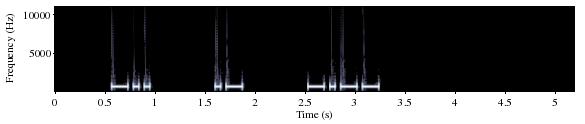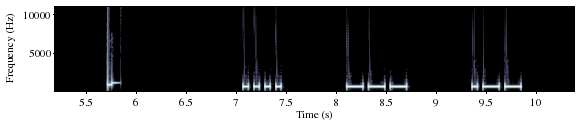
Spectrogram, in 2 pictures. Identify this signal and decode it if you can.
Morse code, heard as a keyed tone, about 22 wpm, spaced as for 10 wpm, 700 Hz. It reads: DAY HOW
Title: 4x Character Spacing - Top 300 Words - 22wpm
